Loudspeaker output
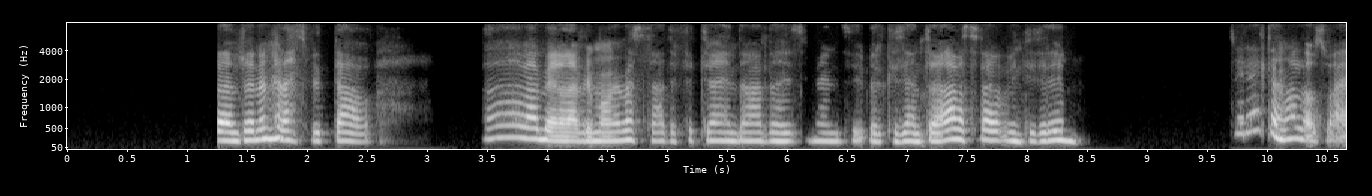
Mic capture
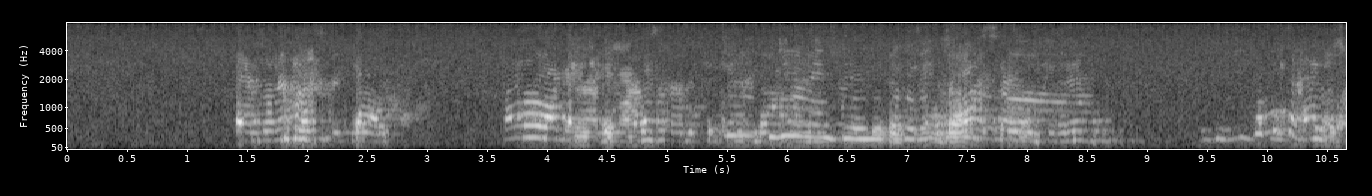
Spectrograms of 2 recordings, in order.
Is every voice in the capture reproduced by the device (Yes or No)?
No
